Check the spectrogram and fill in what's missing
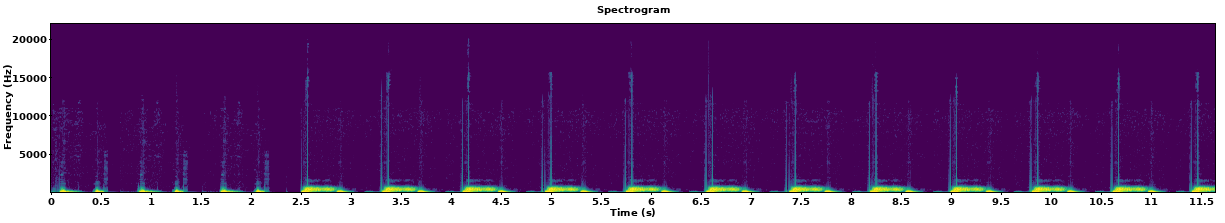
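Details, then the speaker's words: Acute mitral regurgitation: regular heart sounds about 74/min, then a loud systolic murmur fading toward the second heart sound. "This disease can result in rupture of a chordae tendineae with acute mitral regurgitation."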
